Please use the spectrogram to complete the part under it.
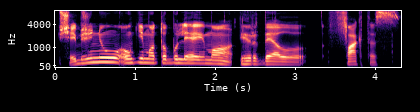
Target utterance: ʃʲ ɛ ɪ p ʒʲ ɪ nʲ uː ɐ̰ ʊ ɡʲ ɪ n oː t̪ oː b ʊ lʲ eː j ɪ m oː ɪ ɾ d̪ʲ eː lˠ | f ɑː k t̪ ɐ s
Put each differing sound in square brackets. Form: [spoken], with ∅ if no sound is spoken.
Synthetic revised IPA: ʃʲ ɛ ɪ p ʒʲ ɪ nʲ uː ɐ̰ ʊ ɡʲ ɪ [m] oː t̪ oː b ʊ lʲ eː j ɪ m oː ɪ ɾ d̪ʲ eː lˠ | f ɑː k t̪ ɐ s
